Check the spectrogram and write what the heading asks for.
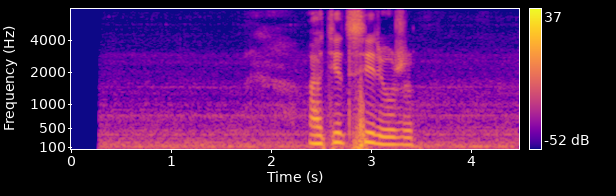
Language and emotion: Russian, neutral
